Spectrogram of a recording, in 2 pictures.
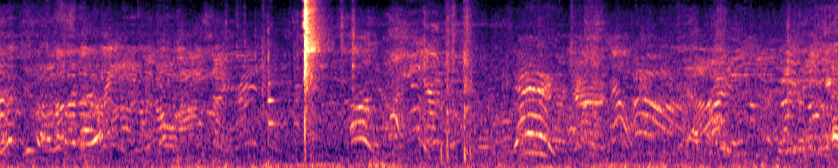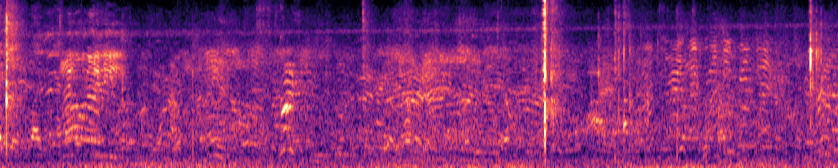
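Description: Indistinct shouting and chatter from players across a softball field over a steady low rumble. About fourteen seconds in, a single sharp crack of a slowpitch softball bat hitting the ball.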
